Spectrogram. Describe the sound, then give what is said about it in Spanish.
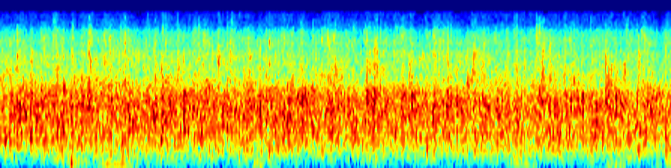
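Audience applause fills the whole stretch, a dense, steady wash of many hands clapping at even loudness without a break. “Y aquí quiero que le dé un fuerte aplauso a Vladimir y Susana Pandura”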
